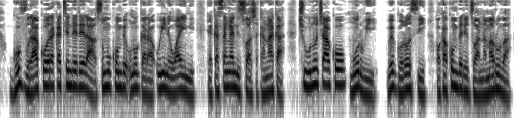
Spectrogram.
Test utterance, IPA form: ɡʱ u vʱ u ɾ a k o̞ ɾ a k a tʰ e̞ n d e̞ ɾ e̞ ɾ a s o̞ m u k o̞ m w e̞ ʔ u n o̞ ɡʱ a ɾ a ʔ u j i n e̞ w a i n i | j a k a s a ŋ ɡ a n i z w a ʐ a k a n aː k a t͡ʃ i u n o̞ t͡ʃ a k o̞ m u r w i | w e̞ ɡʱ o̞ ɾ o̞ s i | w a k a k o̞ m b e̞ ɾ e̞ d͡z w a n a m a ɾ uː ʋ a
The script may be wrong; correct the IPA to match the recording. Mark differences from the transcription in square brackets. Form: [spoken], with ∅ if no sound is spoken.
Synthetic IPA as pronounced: ɡʱ u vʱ u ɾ a k o̞ ɾ a k a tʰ e̞ n d e̞ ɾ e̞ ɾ a s o̞ m u k o̞ m [b] e̞ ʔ u n o̞ ɡʱ a ɾ a ʔ u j i n e̞ w a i n i | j a k a s a ŋ ɡ a n i [s] w a ʐ a k a n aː k a t͡ʃ i u n o̞ t͡ʃ a k o̞ m u r w i | w e̞ ɡʱ o̞ ɾ o̞ s i | w a k a k o̞ m b e̞ ɾ e̞ d͡z w a n a m a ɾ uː ʋ a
